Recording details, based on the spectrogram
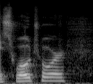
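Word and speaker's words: SWTOR: a gamer than me you say swotor but it's not spelled that way there's no extra oh because then it would be star wars of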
